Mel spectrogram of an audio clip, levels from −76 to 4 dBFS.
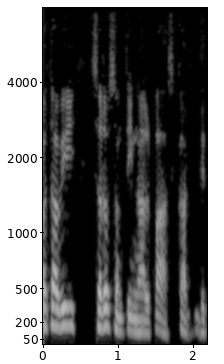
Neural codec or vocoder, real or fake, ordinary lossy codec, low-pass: none; real; none; none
